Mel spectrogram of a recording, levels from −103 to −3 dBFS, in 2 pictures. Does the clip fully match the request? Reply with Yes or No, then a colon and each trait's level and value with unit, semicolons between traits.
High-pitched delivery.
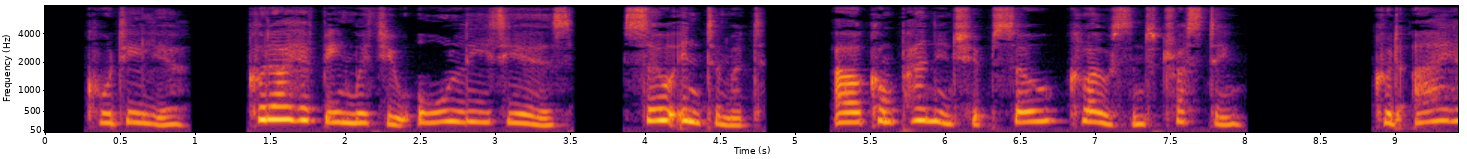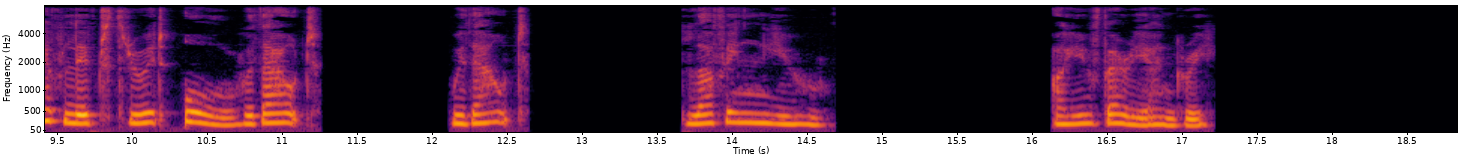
Yes: high, 220 Hz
